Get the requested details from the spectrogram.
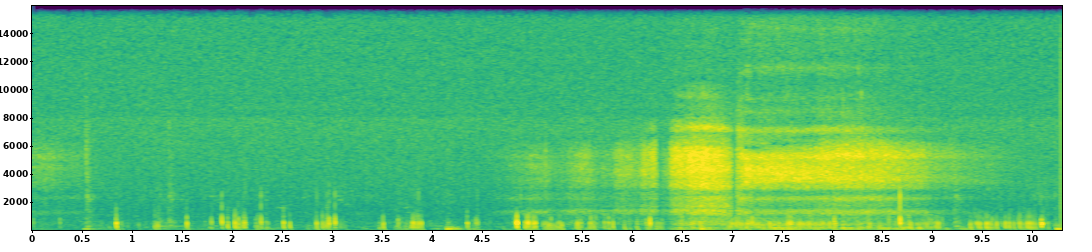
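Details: Sleeping pit bull dog with soft, irregular snuffling and low rumbling breath noises, then a steady hiss, described as snoring like an old man: light snoring.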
